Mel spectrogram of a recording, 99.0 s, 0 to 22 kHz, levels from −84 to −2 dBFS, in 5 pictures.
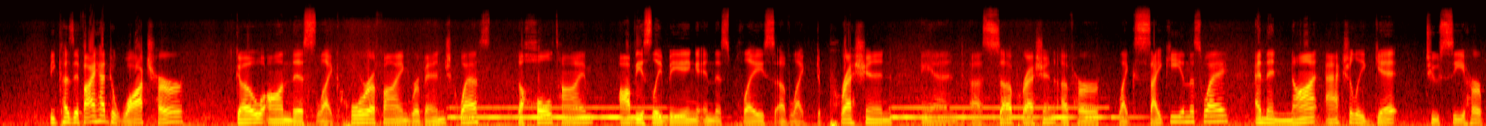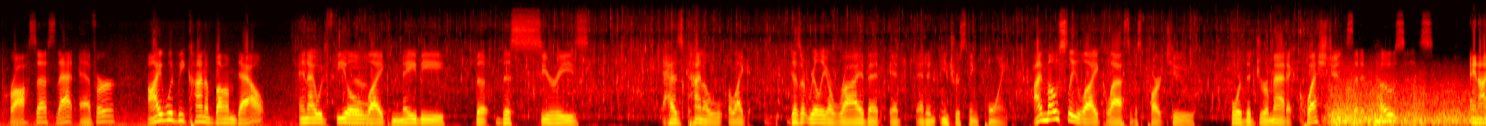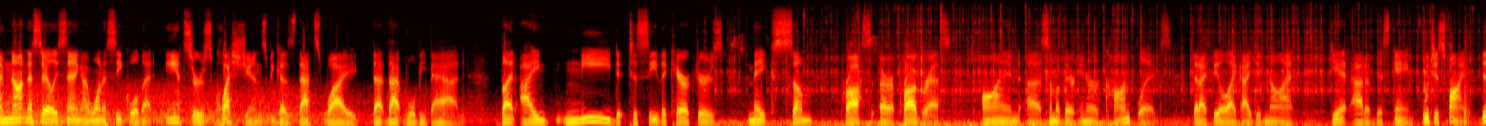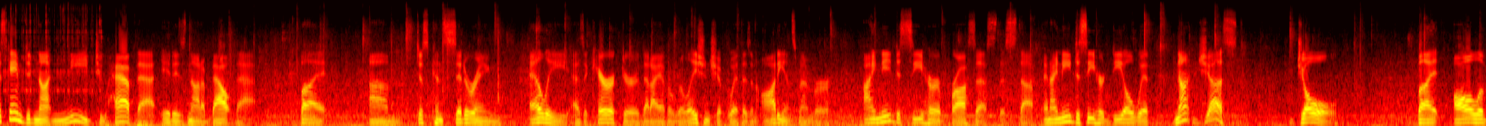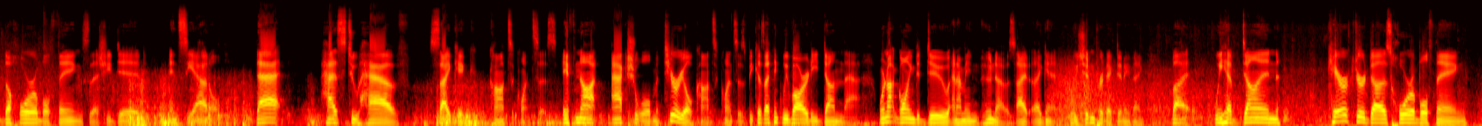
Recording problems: rain or running water; loud; throughout; 9 dB below the speech

